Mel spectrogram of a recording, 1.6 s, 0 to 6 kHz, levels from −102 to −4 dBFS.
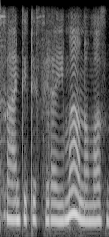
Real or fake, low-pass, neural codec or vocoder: fake; 5.4 kHz; codec, 44.1 kHz, 1.7 kbps, Pupu-Codec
